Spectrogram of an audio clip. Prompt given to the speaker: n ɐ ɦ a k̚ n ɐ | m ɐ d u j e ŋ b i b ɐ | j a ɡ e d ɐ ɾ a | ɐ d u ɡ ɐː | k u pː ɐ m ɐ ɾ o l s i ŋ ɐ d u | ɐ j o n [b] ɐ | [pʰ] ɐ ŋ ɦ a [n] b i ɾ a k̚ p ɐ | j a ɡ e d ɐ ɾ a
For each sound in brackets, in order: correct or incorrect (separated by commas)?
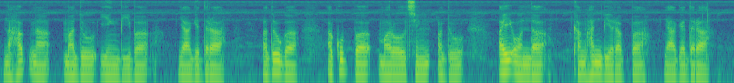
incorrect, incorrect, correct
